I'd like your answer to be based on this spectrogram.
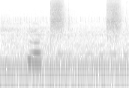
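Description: Two short bursts of Smashbox Photo Finish Primer Water face mist hiss close by, separated by a brief pause, over a faint background hum.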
